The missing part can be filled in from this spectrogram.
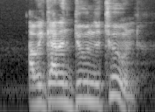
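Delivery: clumsy put-on Geordie accent, high and loud. Discussing regional accents with another speaker, trying a bad Geordie accent. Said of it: "That's a Geordie, and that's a bad impression".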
